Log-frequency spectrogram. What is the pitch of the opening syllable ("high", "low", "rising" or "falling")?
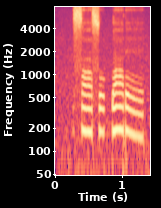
low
